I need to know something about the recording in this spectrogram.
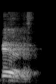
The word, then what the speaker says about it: Viv: You pronounce it Viv, right? Viv Marketing? Viv. Yep. Yeah.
